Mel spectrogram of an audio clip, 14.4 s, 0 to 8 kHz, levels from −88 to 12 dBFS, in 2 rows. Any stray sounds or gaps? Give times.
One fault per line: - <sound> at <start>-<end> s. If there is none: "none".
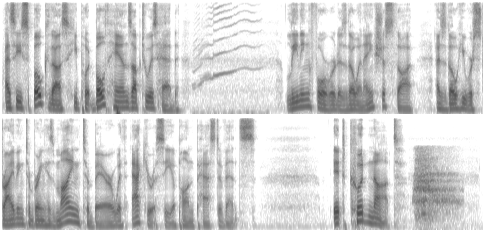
- squeak at 2.8-4.0 s
- sigh at 13.4-14.2 s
